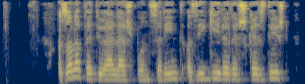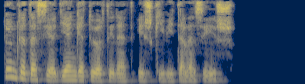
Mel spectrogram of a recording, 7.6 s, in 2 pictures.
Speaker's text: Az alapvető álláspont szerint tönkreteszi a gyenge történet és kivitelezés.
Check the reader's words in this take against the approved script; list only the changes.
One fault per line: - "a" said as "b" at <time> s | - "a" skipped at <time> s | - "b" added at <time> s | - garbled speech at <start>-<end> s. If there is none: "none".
- "az ígéretes kezdést" added at 2.3 s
